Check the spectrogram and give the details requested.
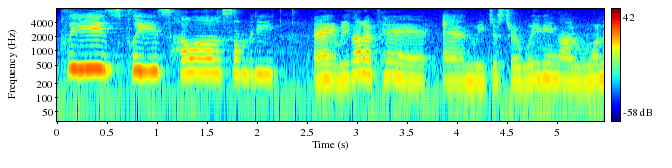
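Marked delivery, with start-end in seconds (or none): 0.0-2.2 high, loud begging, easing off toward the end; whining plea. Acted. Player begging the table for a tile, mock whining. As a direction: whine for someone to respond. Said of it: "it sound like I'm whining".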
